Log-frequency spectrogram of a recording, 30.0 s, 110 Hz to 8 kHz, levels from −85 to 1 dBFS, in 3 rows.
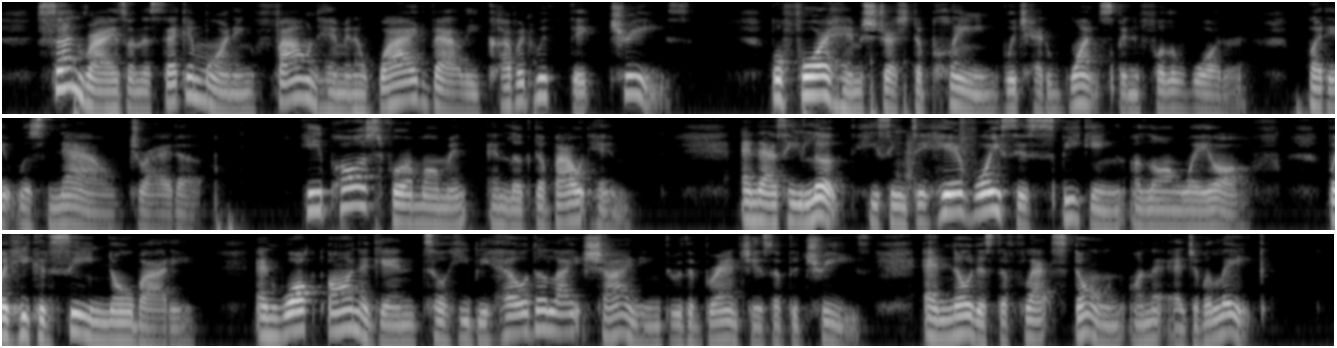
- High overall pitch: No, medium, 140 Hz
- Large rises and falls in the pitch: Yes, wide, 6.2 semitones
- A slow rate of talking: No, average, 175 wpm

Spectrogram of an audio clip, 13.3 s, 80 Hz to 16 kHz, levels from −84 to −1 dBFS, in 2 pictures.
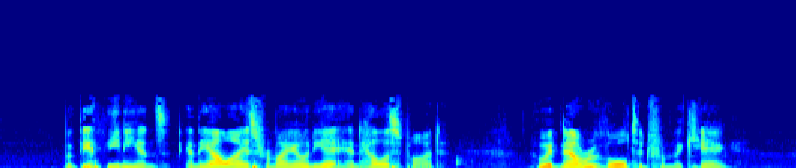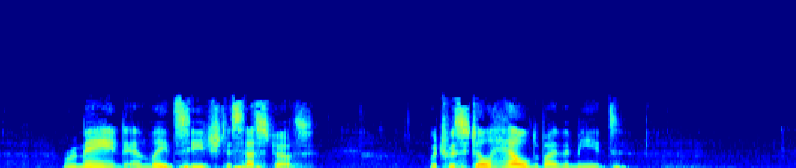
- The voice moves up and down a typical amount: Yes, average, 3.2 semitones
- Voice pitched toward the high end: No, low, 110 Hz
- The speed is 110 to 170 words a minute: Yes, slow, 135 wpm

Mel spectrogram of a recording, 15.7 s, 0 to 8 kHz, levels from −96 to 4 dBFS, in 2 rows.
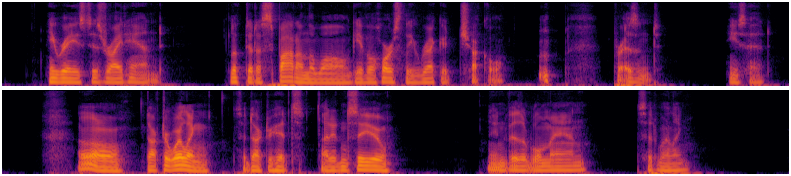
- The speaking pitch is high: No, very low, 95 Hz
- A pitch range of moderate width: No, narrow, 1.9 semitones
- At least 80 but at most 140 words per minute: Yes, slow, 135 wpm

